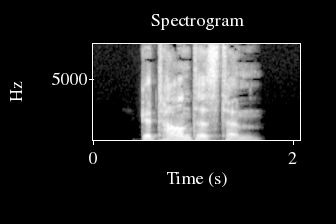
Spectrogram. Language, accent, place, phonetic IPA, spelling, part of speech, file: German, Germany, Berlin, [ɡəˈtaʁntəstəm], getarntestem, adjective, De-getarntestem.ogg
- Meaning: strong dative masculine/neuter singular superlative degree of getarnt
